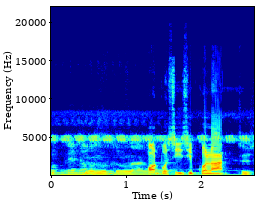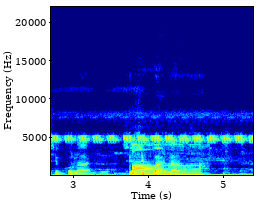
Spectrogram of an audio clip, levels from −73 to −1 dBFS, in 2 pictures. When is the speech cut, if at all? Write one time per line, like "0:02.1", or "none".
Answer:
0:01.2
